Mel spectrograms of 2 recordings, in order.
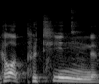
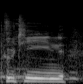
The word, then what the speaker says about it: poutine: So they call it poutine. They don't call it poutine. We call it poutine because we don't know how to say it properly, but it's actually poutine is how they say it.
